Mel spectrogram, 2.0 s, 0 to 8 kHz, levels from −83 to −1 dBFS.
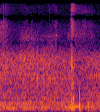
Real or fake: real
